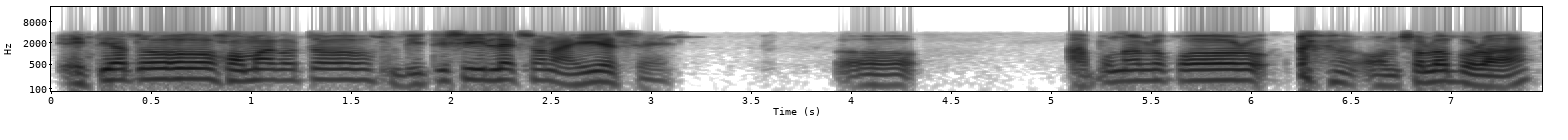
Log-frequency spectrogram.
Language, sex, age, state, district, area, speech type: Assamese, male, 45-60, Assam, Udalguri, rural, conversation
